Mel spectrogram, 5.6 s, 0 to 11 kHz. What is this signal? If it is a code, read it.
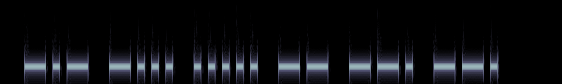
Morse code, heard as a keyed tone, about 17 wpm, 700 Hz. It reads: KB5MGG
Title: USA Callsign DE Callsign 17wpm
